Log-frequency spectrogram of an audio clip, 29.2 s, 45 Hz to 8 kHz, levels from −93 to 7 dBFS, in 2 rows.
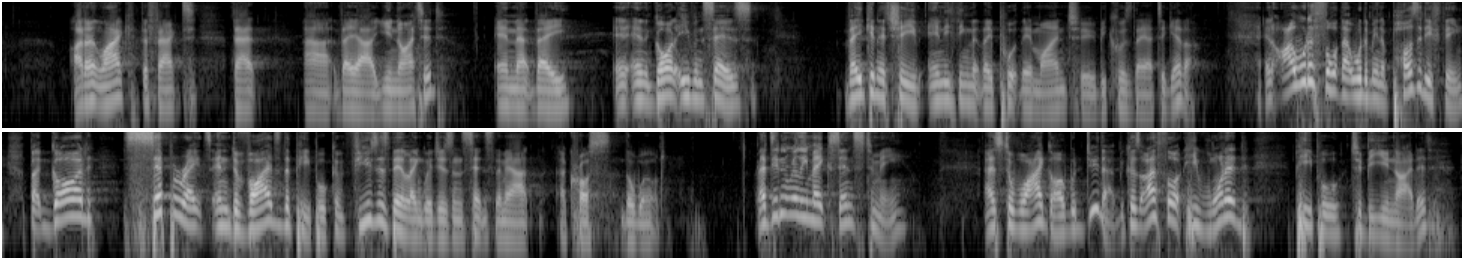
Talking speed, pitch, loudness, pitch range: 175 wpm, 140 Hz, -29 LUFS, 110-180 Hz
